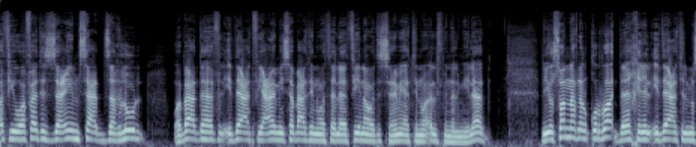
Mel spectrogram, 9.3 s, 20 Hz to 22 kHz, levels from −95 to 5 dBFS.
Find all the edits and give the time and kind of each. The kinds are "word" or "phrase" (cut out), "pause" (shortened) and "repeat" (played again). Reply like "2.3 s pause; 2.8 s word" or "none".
3.4 s word; 7.7 s word; 8.2 s word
